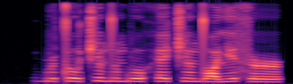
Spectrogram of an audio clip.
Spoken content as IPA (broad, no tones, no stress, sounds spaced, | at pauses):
b ə˞ t o t͡ʃ ə̃ d̪ ə̃ b o h ɛ t͡ʃ ə̃ d̪ ɒ lʲ ɛ s ə˞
